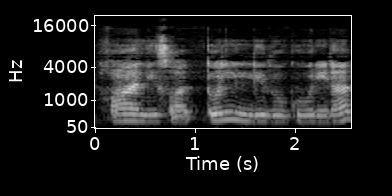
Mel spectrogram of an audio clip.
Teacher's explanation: this is going to be idgham without ghunna, merge them together.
